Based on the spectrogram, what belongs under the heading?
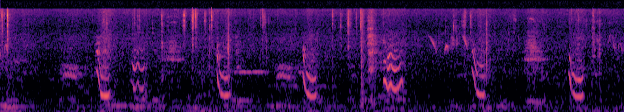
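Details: Grey francolin (dakhni teetar) giving repeated calls: six clear, falling notes that each curl up at the end, roughly one per second, against low background noise with scattered clicks.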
